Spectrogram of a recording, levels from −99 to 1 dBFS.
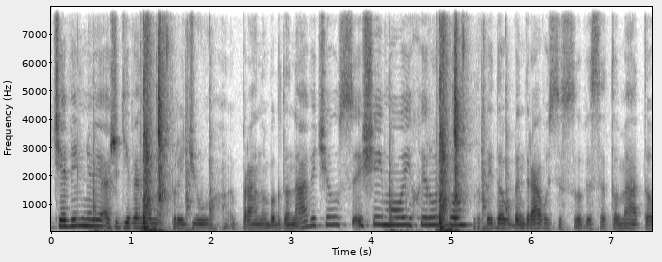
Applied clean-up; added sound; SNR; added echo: none; Slam; 3 dB; none.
